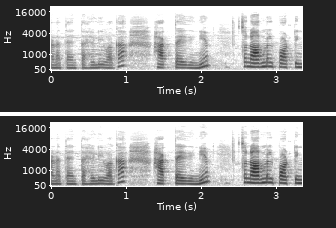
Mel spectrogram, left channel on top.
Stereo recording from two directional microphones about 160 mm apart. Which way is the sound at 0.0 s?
20° right (ahead or behind).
